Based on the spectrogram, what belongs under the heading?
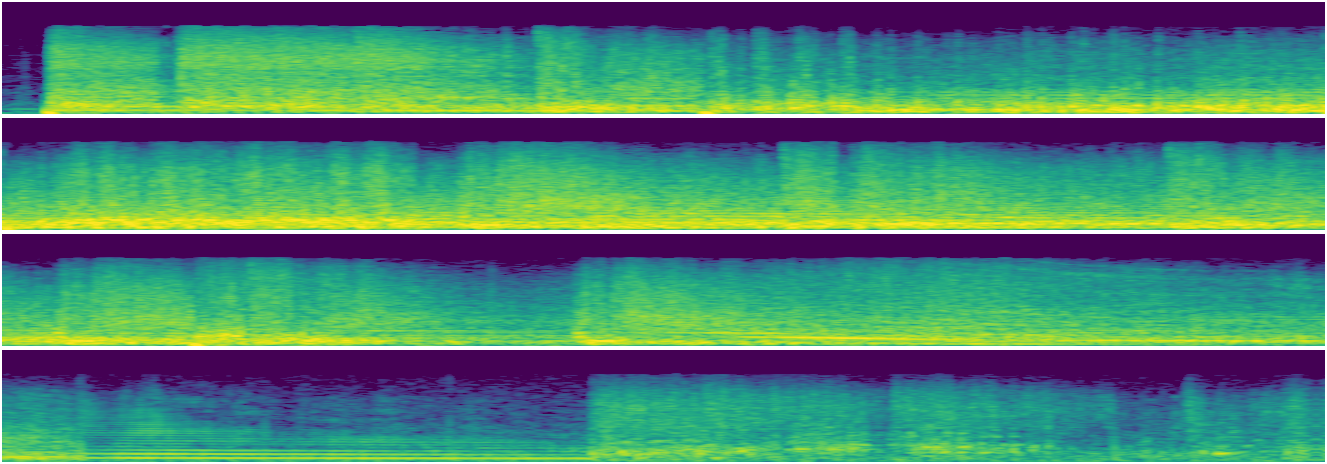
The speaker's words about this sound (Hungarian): Német légvédelmi tüzérség és szövetséges repülőgépek tűzharca.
